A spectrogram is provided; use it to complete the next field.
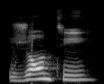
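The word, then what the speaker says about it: gentil: Jeanti means kind. Here the G is in front of E and the final L is not sounded.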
